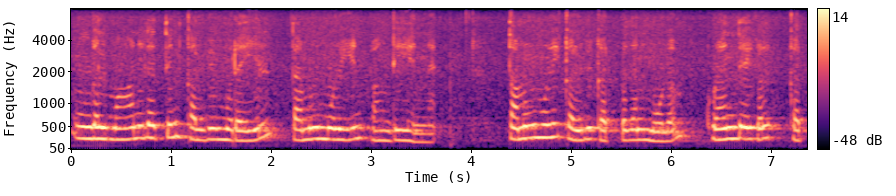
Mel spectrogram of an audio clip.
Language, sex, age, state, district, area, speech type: Tamil, female, 18-30, Tamil Nadu, Tiruppur, urban, spontaneous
